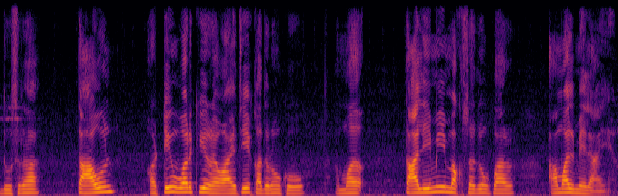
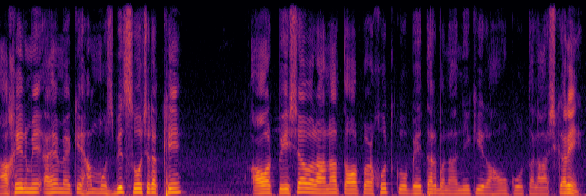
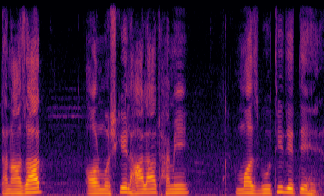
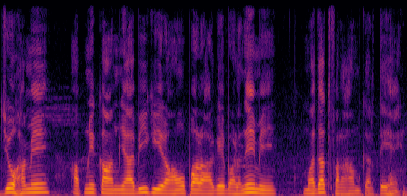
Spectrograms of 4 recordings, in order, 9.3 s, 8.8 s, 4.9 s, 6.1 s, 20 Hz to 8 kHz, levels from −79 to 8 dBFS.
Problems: none marked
